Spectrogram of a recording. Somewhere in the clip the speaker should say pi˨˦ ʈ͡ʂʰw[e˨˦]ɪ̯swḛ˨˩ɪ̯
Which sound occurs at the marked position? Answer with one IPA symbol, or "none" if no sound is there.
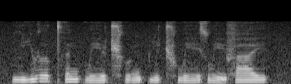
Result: e˨˦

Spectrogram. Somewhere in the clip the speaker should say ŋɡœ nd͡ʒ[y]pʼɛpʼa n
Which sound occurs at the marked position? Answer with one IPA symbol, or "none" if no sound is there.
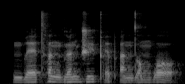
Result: y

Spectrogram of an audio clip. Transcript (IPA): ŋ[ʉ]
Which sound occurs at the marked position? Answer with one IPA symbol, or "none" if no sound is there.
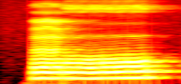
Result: u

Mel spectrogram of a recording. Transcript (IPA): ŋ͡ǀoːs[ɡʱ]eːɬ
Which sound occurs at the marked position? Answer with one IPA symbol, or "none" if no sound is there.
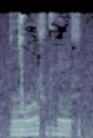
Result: ɡʱ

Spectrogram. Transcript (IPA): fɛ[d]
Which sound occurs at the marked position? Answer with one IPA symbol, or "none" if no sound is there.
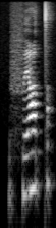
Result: tˤ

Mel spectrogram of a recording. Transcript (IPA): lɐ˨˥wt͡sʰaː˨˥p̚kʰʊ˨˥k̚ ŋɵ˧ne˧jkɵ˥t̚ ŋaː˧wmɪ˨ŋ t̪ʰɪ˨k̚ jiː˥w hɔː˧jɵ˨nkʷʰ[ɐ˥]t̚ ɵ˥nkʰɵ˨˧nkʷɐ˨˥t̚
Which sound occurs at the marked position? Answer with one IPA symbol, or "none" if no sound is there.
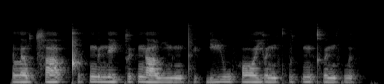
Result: ɐ˥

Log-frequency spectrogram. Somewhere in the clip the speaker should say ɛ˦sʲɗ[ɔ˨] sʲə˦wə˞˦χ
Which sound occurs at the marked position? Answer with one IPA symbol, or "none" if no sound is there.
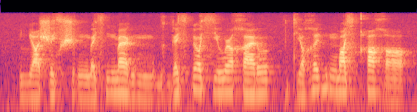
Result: ɔ˦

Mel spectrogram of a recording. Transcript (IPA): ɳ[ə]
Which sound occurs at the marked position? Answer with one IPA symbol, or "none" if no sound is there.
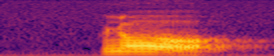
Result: ɔ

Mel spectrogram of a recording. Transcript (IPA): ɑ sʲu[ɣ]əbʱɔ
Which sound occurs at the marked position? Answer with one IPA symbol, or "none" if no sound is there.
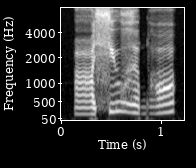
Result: ɣ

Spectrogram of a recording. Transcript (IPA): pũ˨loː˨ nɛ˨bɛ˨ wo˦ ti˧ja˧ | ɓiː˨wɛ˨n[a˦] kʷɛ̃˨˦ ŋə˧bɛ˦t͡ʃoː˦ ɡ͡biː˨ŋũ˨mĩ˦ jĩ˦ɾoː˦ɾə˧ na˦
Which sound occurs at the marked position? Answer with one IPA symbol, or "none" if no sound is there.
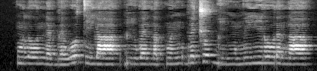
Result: a˨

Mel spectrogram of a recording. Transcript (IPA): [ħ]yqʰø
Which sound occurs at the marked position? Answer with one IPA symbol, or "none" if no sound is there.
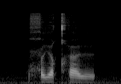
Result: ħ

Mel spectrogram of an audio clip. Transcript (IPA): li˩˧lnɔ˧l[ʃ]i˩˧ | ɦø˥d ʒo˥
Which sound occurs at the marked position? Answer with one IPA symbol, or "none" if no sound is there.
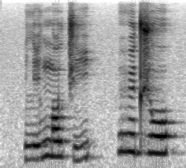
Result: t͡ʃ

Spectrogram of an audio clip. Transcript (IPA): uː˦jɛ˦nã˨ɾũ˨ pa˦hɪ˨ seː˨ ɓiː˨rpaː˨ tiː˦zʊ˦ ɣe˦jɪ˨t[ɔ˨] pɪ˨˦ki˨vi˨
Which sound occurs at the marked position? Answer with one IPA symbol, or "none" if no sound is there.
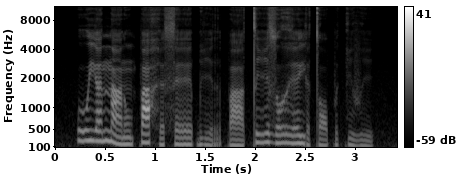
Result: ɔ˨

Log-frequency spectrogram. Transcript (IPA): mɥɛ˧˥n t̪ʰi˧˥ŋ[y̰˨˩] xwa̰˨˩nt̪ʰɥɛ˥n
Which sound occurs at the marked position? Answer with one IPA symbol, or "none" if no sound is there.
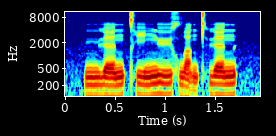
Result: y˧˥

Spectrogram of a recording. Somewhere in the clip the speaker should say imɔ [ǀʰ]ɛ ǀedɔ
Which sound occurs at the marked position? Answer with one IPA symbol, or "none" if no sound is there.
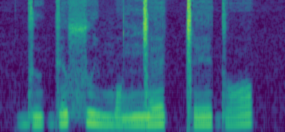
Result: ŋ͡ǀ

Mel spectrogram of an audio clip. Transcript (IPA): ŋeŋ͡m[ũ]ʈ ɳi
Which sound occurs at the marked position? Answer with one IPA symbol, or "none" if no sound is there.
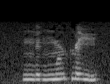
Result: ũ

